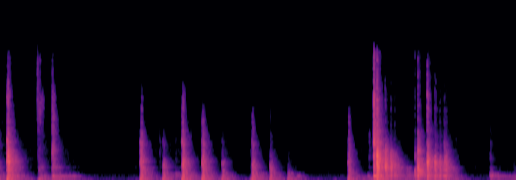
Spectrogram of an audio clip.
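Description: Foosball table in play: a quick, irregular run of sharp knocks as the ball is struck and blocked by the plastic figures on the rods.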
